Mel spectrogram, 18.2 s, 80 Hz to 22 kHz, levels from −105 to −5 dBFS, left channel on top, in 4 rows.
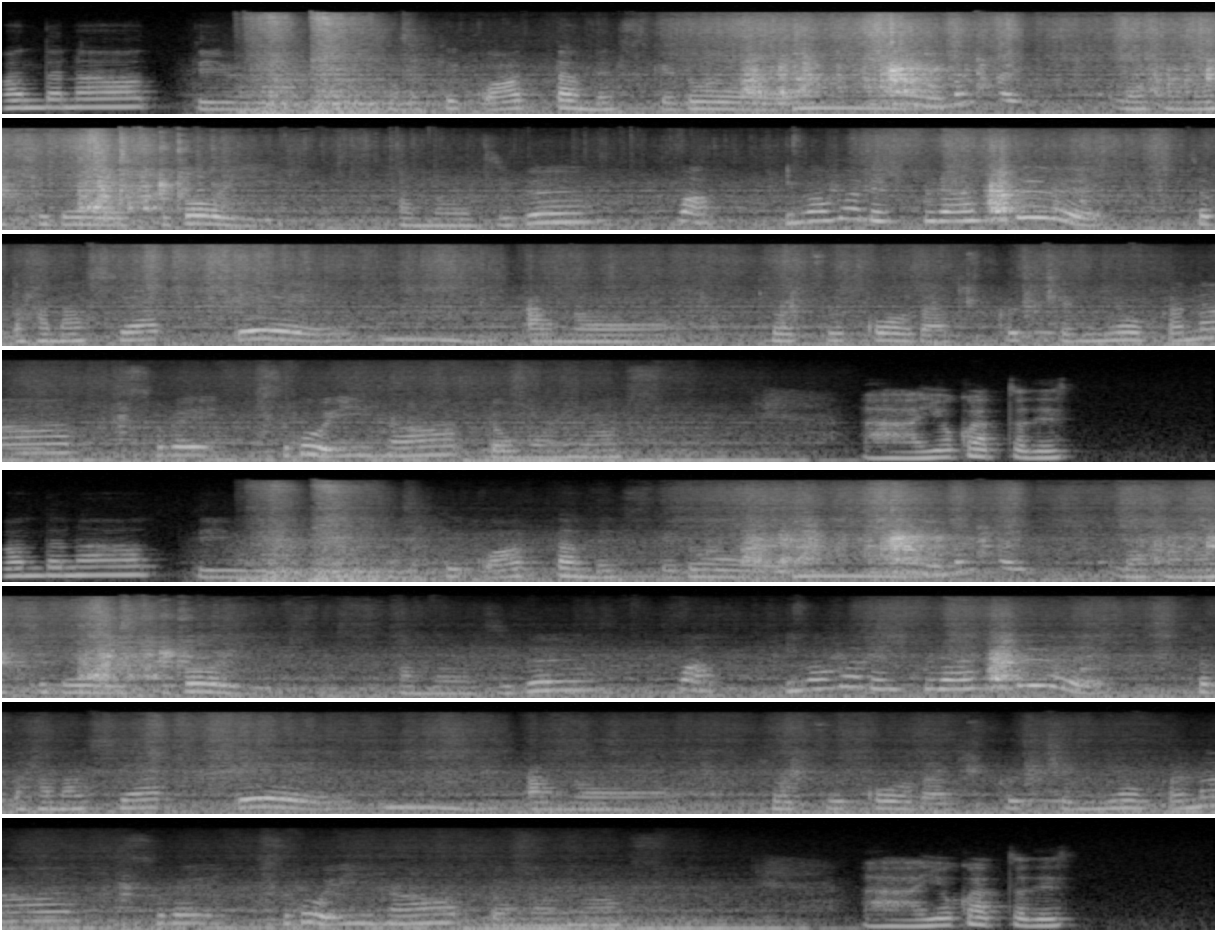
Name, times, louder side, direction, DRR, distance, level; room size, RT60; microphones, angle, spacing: voice 1, 0.0-3.0 3.4-3.8 4.1-5.7 6.0-7.2 7.5-8.7 9.0-9.7 10.0-10.4 11.0-11.7 12.0-16.1, left 3 dB, 90° left, 0.9 m, -40 dB
sound 1, 0.7-16.8, left 4 dB, 50° left, 0.9 m, -39 dB
voice 2, 3.0-3.6 10.5-10.9 16.5-17.6, left 1 dB, 15° left, 0.7 m, -42 dB
4.0 x 3.6 x 2.8 m
head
